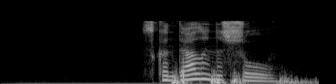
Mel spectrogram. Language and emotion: Russian, neutral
